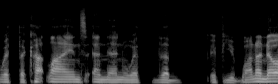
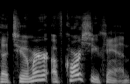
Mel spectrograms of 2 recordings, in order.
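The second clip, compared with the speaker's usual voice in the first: ordinary talk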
